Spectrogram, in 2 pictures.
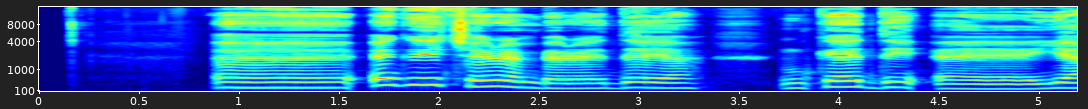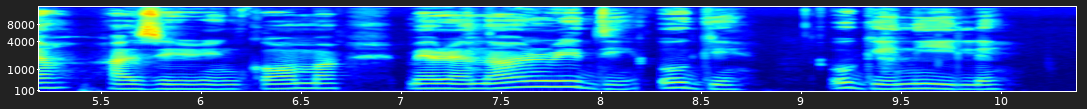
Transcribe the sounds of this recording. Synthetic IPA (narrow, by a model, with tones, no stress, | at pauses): e˦ɡɪ˦t͡ʃe˨˦ɾe˨m̩˨be˨ɾe˨de˦ja˦ | ŋ̩˨ke˦dɪ˨ja˦ha˨zi˨ɾi˨ŋ̩˨kɔ˦ma˦me˨ɾe˨na˨n̩˦ɾi˦dɪ˨˦˨ | o˦ɡe˨niː˦le˦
